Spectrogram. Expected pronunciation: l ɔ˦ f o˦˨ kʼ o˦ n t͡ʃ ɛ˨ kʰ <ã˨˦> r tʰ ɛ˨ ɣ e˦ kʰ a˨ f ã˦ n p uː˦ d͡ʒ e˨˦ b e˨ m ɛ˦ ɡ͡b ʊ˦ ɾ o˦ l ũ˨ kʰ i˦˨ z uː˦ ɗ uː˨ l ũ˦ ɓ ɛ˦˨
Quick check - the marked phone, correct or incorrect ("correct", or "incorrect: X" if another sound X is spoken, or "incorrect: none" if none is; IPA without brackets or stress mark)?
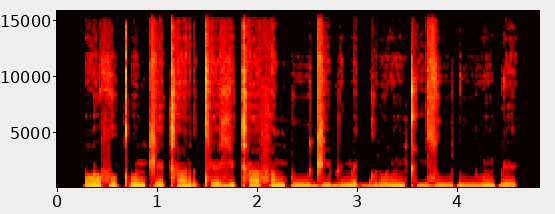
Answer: correct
